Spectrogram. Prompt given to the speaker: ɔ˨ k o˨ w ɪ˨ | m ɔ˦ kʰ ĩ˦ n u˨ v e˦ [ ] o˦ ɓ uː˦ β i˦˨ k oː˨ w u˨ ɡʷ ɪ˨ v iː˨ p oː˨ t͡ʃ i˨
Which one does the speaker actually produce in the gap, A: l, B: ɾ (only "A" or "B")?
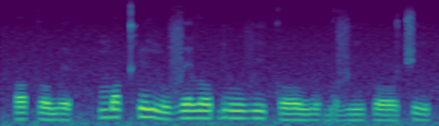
A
